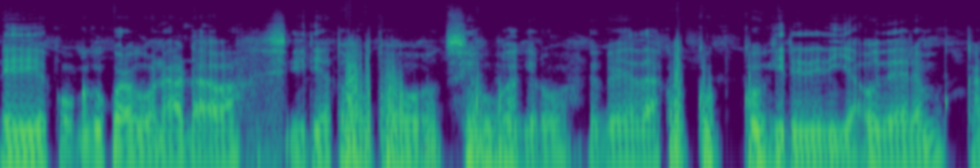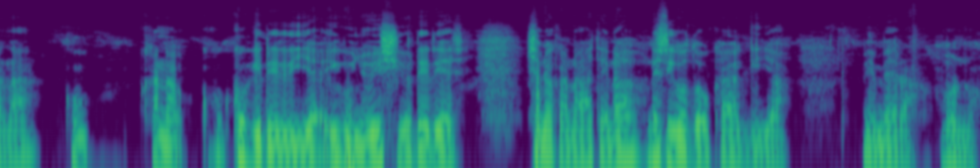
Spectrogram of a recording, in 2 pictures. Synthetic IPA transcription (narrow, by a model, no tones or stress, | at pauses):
neɣokoɾaɣɔ̰naːda̰waiɾeatɔ̰tɔsehuhaɣeɾɔ̰neɣɛðaokoɣiɾeɾeɾia̰ʔoðɛɾɛmkana̰ | kanakoɣeɾeɾeɾia̰ʔḭɣuɲɔisiɔ̰ɾeɾeaʃjonekanaːtenanesiɣoðokaɣiamemɛɾamonɔ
